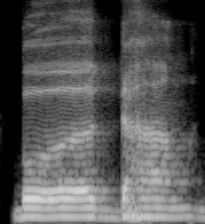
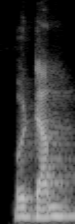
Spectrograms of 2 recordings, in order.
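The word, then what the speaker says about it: Buddhaṃ: You cannot close. If you close, it will pronounce like budam.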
